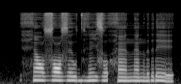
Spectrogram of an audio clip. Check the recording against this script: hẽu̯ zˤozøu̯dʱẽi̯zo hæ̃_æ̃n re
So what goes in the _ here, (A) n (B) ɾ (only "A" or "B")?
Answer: A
